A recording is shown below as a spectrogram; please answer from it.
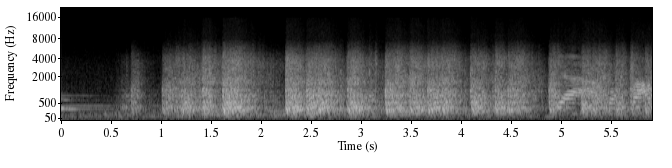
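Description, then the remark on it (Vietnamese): A string of firecrackers set off for Tết, the Lunar New Year, to drive away bad luck, goes off in a loud, continuous barrage of sharp cracks and pops, dense and rapid for about five seconds after a brief quieter start. “Quá ta đó nổ như vậy nghe mới đã tai chứ.”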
